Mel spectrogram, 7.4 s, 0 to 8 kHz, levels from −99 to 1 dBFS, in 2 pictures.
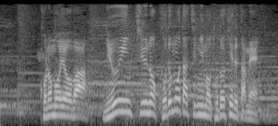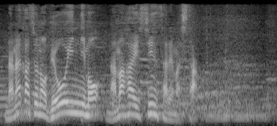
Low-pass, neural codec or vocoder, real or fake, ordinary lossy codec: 7.2 kHz; none; real; MP3, 48 kbps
